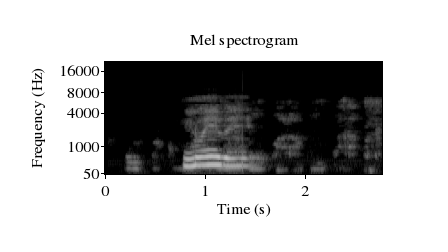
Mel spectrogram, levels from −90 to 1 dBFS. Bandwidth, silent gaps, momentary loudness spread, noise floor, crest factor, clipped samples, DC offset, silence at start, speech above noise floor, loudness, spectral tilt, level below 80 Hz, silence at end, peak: 7.6 kHz; none; 22 LU; -62 dBFS; 16 dB; under 0.1%; under 0.1%; 0.2 s; 31 dB; -31 LUFS; -5.5 dB/octave; -84 dBFS; 0.3 s; -18 dBFS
